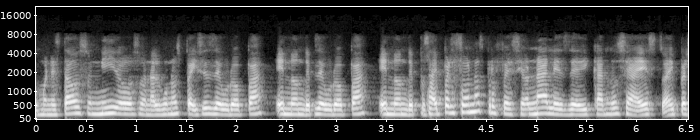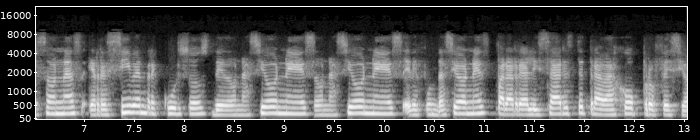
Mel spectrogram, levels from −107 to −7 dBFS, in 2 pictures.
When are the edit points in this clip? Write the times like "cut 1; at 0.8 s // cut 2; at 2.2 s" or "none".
cut 1; at 2.8 s // cut 2; at 7.0 s // cut 3; at 9.3 s // cut 4; at 11.1 s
